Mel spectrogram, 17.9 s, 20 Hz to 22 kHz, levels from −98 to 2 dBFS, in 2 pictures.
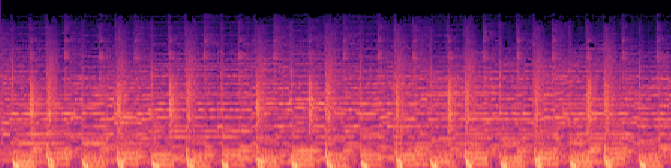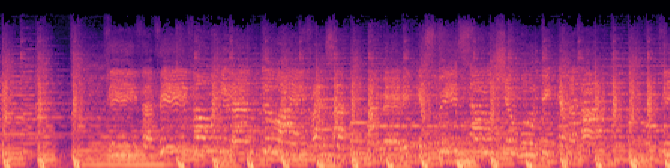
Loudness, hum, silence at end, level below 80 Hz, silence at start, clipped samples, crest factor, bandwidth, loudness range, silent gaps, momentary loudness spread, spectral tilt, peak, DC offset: -18 LUFS; none; 0 s; -24 dBFS; 0 s; under 0.1%; 16 dB; 13.5 kHz; 3 LU; none; 5 LU; -5.5 dB/octave; -2 dBFS; under 0.1%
